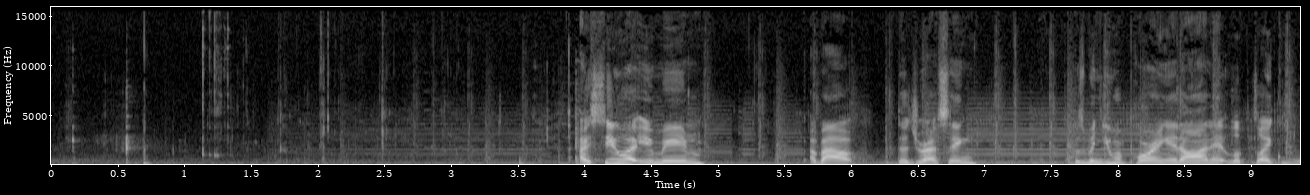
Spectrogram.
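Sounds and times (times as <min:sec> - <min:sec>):
crunchy chewing of salad: 0:00.0 - 0:04.0
speech: 0:04.0 - 0:05.0, 0:05.7 - 0:07.1, 0:07.7 - 0:09.3.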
